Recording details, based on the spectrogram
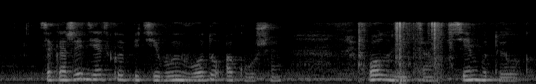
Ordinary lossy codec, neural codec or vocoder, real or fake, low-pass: Opus, 64 kbps; none; real; 7.2 kHz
